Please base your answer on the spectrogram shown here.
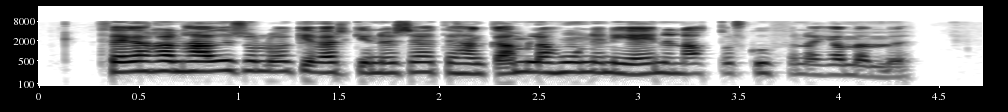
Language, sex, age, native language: Icelandic, female, 18-19, Icelandic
